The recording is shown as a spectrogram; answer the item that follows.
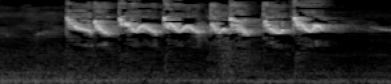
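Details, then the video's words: Rapid líu warbling from an Oriental white-eye in a super-fast fighting style: around seven high, sweeping whistled phrases packed closely together over a low background hum. "Luyện Giọng Vành Khuyên Líu Đấu Siêu Nhanh | Khuyên Líu Kích Bổi | Khuyên Líu Giọng Chòe Chuẩn"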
